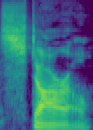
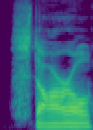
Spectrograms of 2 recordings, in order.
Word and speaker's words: Starl: It has an L in there after star, so I'm pronouncing it Starl, like Carl, but with a star. Starl Clan.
